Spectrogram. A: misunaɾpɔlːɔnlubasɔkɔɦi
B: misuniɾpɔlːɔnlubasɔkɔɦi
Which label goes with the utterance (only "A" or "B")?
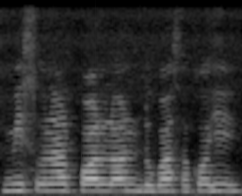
A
